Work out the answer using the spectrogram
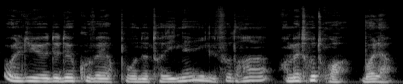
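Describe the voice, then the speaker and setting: A bold young soldier, read by a man in a storybook, lively and teasing. He is resolute and playful, with a dark, mellow, husky sound. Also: mid-range voice, normal speed, natural voice. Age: young adult.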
